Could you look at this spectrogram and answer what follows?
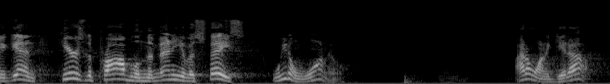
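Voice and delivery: ordinary talk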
